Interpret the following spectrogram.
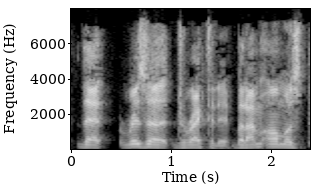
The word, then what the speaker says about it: RZA: to say his name arza is that how you say it I think people just say the Rizza Rizza okay yeah Rizza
